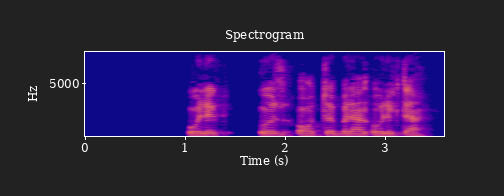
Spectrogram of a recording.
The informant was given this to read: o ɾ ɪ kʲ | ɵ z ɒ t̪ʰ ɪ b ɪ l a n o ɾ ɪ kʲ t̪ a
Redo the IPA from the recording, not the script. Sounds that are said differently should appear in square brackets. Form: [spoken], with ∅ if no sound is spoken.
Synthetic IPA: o [l] ɪ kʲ | ɵ z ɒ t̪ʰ ɪ b ɪ l a n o [l] ɪ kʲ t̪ a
